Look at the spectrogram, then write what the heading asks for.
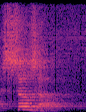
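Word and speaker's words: σῴζω: would pronounce it as sozo. We'd spell it S-O-Z-O. Sozo. If you had a friend named Zorro and you were greeting him one day, you might say, sozo, how you doing?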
